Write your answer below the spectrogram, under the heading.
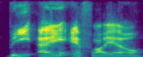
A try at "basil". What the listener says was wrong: No, S.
